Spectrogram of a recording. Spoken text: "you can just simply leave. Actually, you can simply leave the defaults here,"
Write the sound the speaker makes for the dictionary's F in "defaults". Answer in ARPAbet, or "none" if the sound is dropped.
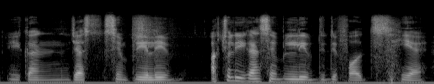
F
